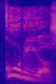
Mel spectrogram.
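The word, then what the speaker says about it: curios (κύριος): Es una palabra que se dice curios, se escribe curios, y es supremo en autoridad, es controlador, es señor, como un título de respeto, es soberano, ungido, el amo, es el dueño.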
